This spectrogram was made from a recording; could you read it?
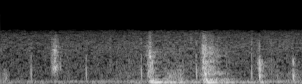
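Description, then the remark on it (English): A door being opened: a series of sharp latch clicks and rattles, with two heavier low thumps in the middle, over a faint background hiss and no talking. “Now open the door, Ruth. Hurry.”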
